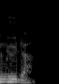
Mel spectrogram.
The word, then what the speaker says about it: Güler: Dann kam Arda Güler, habe ich das richtig ausgesprochen? – Arda Güler.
